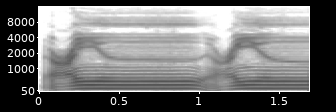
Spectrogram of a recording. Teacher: Cara membacanya ikhfa itu dibaca samar dan berdengung. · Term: ikhfa hakiki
